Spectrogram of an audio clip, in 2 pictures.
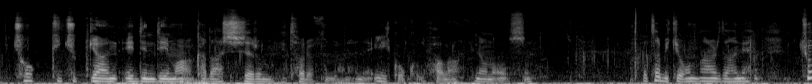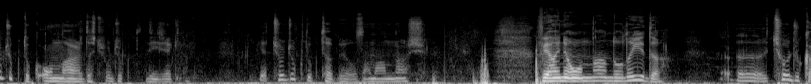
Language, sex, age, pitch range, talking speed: Turkish, male, 30-49, 125-155 Hz, 120 wpm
